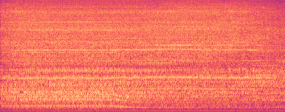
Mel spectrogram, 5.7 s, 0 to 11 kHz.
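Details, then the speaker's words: 2007 Honda CR-V running with AC switched on after belt tensioner replacement: steady engine hum, no rattle, squeal or AC clutch knock; noise appears fixed, AC clutch suspected if it returns. "turn the AC [Music] on I think it may have fixed it I don't hear nothing"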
